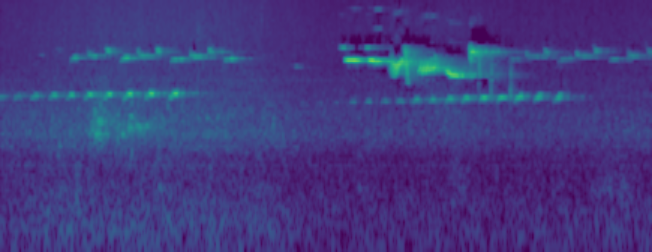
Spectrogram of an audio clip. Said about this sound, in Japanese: カジカガエルも冬眠していた森の土の中から出てきて岸辺の岩の上でメスを呼ぶために鳴いています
